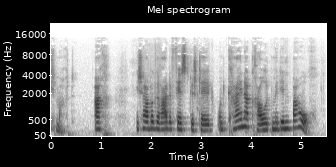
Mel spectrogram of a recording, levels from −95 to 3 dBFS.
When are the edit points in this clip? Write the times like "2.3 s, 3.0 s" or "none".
3.2 s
